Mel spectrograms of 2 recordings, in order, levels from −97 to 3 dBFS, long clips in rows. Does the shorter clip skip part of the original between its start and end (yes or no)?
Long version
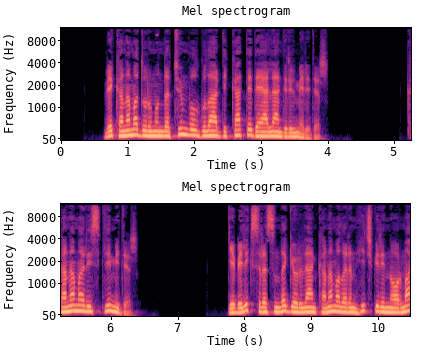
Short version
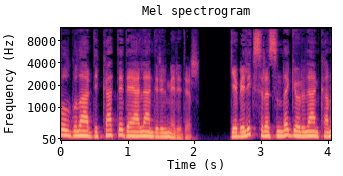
yes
